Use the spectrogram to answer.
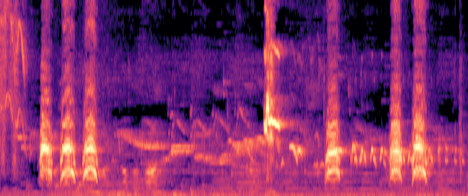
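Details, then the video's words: Oriental magpie-robin singing to provoke other birds: groups of three quick buzzy chirps, a thin sliding whistle, then further clipped chirps and rapid chattering notes. "Kacer Dengar ini di jamin emosi"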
